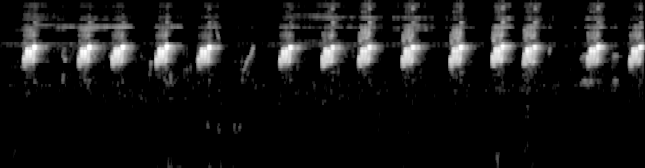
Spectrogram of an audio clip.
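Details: Trapping-lure recording of a Ruby-throated bulbul giving a long run of clipped, bright, slightly harsh chirps, roughly two per second in uneven groups with brief pauses, over a quiet background.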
